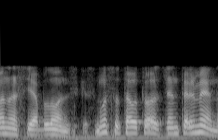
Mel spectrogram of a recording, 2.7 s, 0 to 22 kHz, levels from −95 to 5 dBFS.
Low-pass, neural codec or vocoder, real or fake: 3.6 kHz; none; real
